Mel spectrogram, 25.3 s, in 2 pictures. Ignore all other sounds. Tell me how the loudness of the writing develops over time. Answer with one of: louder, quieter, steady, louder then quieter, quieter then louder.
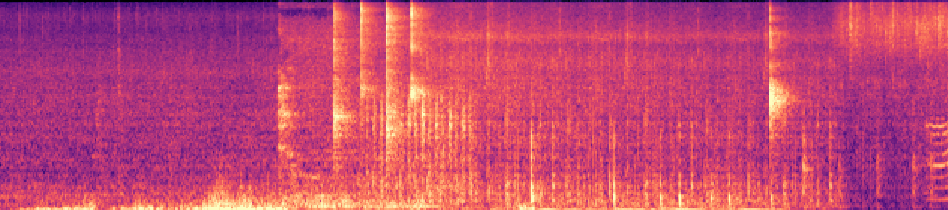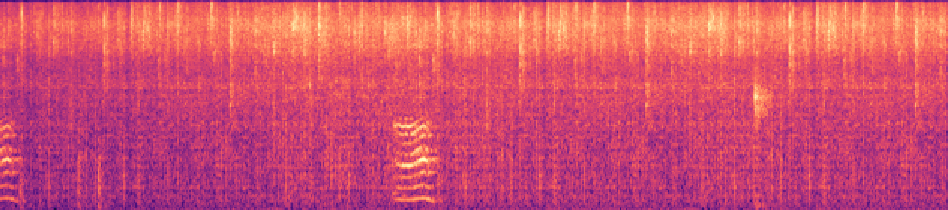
quieter.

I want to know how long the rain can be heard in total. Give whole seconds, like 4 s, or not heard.
25 s.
